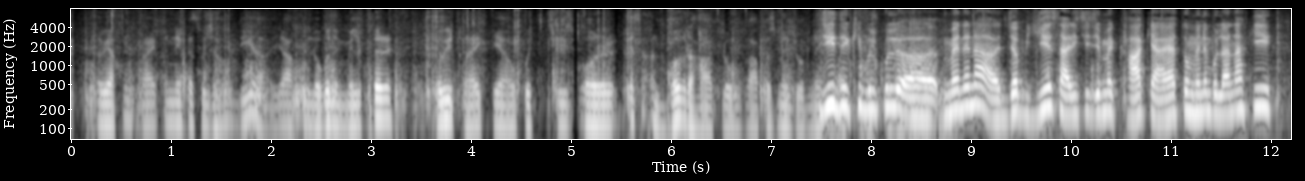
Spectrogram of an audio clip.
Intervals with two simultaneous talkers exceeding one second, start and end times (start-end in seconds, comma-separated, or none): 7.5-8.8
